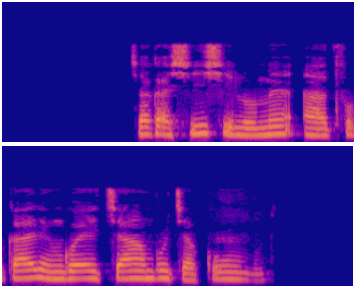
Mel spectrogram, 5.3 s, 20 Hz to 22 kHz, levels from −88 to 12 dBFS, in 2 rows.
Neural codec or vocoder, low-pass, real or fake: none; 7.2 kHz; real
